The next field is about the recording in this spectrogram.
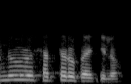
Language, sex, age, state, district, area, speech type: Marathi, male, 18-30, Maharashtra, Nanded, urban, conversation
